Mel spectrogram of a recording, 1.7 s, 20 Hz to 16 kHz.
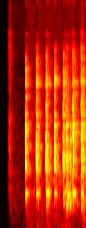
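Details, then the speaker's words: Record player with built-in amplifier and radio, previously fully dead, unused for 25–30 years: taps on the cartridge come through the speaker cleanly and evenly at full volume, showing the cartridge and amplifier path works. "Sound கேக்குது நான் இங்க வைக்கிறேன் பாருங்க so எல்லாமே கிளியரா work ஆகுது"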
